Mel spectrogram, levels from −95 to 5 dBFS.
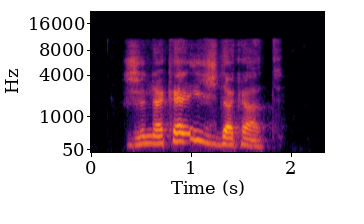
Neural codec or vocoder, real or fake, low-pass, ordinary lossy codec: codec, 24 kHz, 3 kbps, HILCodec; fake; 10.8 kHz; AAC, 64 kbps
